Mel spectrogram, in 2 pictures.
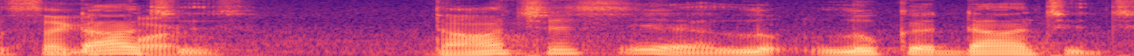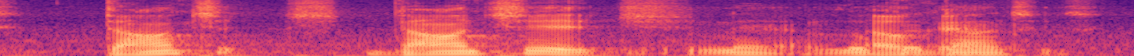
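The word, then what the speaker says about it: Dončić: Yeah, Luka Doncic.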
